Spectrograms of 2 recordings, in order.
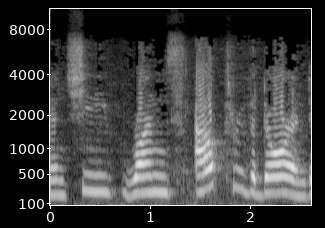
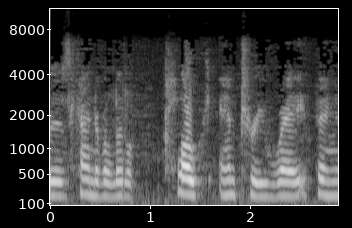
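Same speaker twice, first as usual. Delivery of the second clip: normal talking voice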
